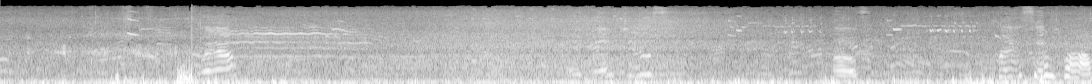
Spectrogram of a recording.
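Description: A steady low rumble of wind on the microphone and surf, with distant voices and a few short, high-pitched calls about two seconds in.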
